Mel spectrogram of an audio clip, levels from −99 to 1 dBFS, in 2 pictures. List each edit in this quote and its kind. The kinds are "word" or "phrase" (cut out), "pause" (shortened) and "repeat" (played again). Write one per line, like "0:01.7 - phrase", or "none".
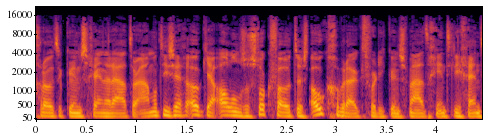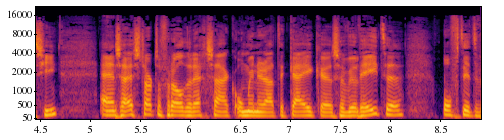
0:02.7 - phrase
0:05.3 - word
0:07.7 - word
